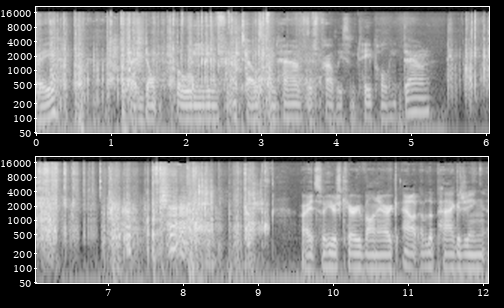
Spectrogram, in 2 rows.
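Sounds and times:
plastic bag crinkling: 0.0 - 3.8, 5.5 - 9.2.

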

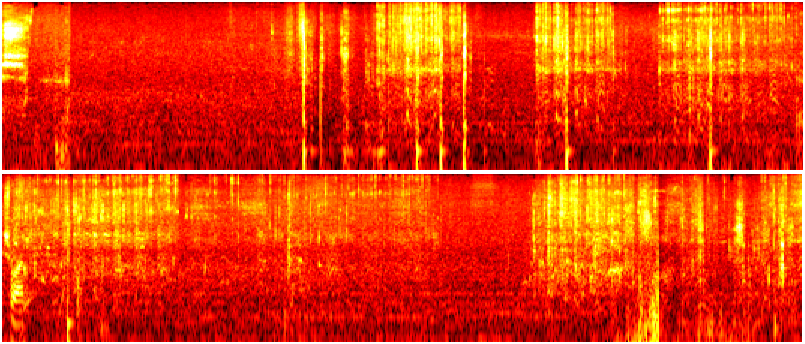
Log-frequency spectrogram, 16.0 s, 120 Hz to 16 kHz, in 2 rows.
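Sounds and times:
wind: 0.0 - 16.0
sharp knocks and thumps: 2.9 - 4.9
water: 3.5 - 16.0.

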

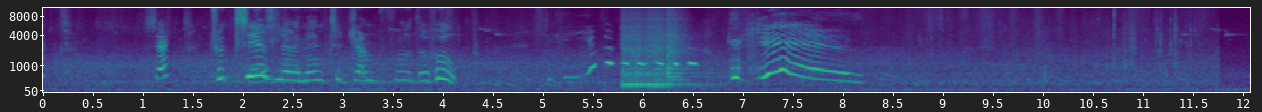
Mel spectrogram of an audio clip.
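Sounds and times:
comic drum roll: 5.8 - 6.8
sliding whistle-like note: 5.8 - 6.8.

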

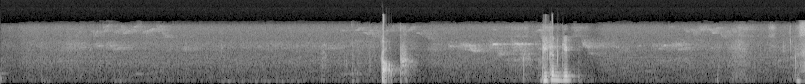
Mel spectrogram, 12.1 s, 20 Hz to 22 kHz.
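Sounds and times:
bird chirping faintly: 0.9 - 11.9.

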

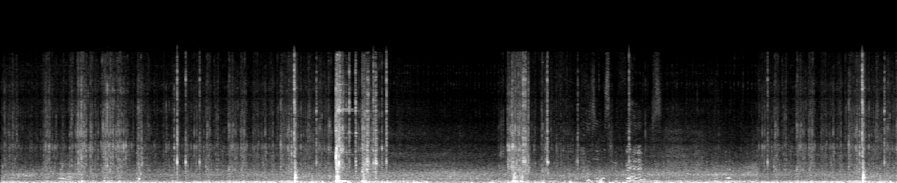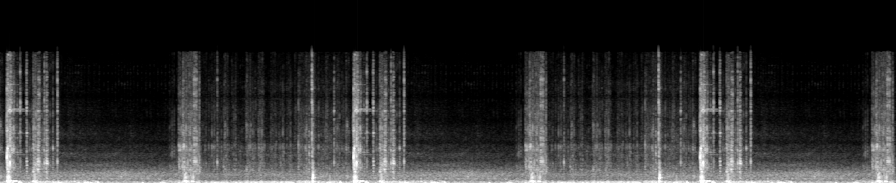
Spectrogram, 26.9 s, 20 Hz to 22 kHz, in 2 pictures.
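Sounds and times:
bicycles knocking over bumps: 0.0 - 6.5, 7.3 - 9.7, 11.4 - 15.0, 15.8 - 20.2, 21.0 - 25.4, 26.2 - 26.9
street traffic hum: 0.0 - 26.9.

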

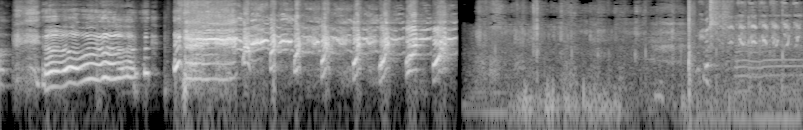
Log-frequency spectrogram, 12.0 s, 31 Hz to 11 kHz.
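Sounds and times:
person laughing hard: 2.6 - 6.9, 10.4 - 12.0.

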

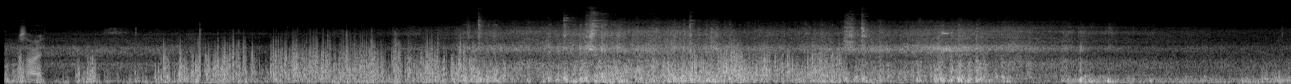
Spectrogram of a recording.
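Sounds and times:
train wheels rushing on rail: 0.2 - 12.9
wheels clicking over rail joints: 4.5 - 11.6.

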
